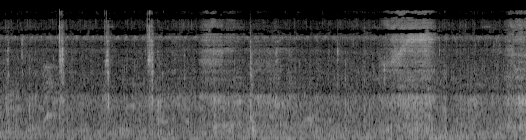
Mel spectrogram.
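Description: Close-up eating sounds of a person chewing loach and rice: wet chewing and lip smacks with scattered sharp clicks, and a louder noisy burst as a bite is taken about four seconds in.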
